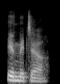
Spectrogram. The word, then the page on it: emitter: Indian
